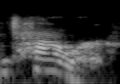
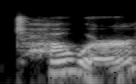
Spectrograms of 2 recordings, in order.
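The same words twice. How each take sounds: First: The first vowel sounds like 'now'. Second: The first vowel sounds like 'go'. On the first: A tall structure such as a steeple. "which is a steeple" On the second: Something that tows. "something that tows"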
